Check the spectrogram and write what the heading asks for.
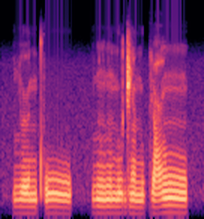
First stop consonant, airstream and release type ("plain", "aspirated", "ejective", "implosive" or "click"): ejective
